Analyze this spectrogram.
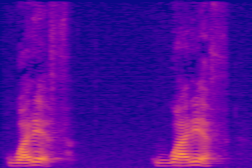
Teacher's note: when the t is between two vowels it becomes a fast d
